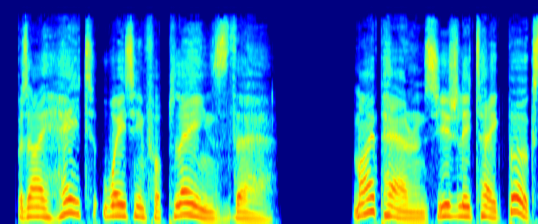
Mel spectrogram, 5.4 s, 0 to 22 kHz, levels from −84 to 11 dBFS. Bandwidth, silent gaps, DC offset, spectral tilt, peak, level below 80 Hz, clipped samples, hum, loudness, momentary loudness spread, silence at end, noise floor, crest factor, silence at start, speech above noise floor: 16.5 kHz; 2.81-3.50 s; under 0.1%; -4.5 dB/octave; 0 dBFS; -42 dBFS; under 0.1%; none; -14 LUFS; 6 LU; 0 s; under -90 dBFS; 12 dB; 0.2 s; over 77 dB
